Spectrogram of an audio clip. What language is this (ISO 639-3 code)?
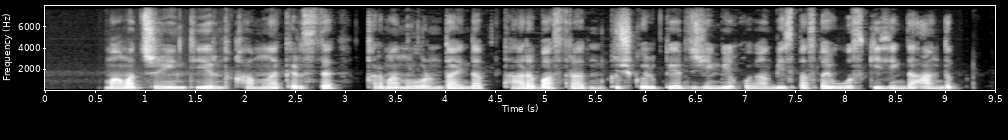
kaz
